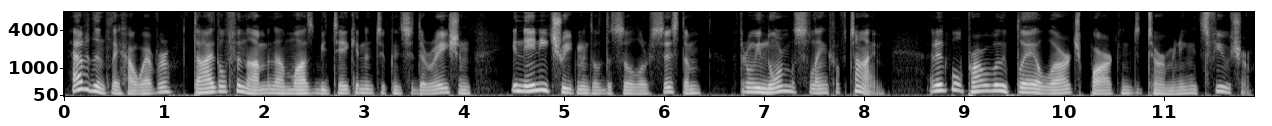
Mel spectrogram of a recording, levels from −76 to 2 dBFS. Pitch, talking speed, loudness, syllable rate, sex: 140 Hz, 165 wpm, -18 LUFS, 5.9 syllables/s, male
